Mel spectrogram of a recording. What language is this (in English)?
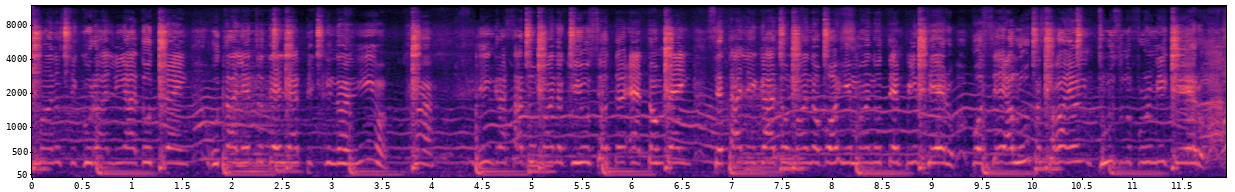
Portuguese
